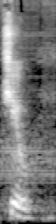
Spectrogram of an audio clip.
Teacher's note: Tio é um ditongo decrescente. O I é vogal, o O é semivogal.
